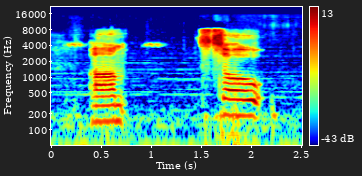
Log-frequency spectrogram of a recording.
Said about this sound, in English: And that crickets drive me up the wall. I'm sorry. I'm trying to keep it on mute as much as I can.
